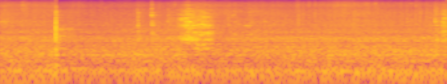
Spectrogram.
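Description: Okra sizzling steadily in a hot pan, a constant dense frying hiss with a brief louder stir and scrape as the pieces are flipped.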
